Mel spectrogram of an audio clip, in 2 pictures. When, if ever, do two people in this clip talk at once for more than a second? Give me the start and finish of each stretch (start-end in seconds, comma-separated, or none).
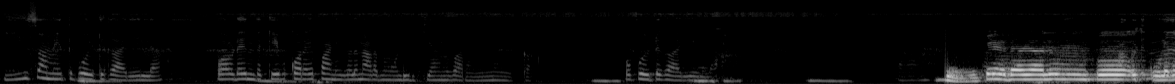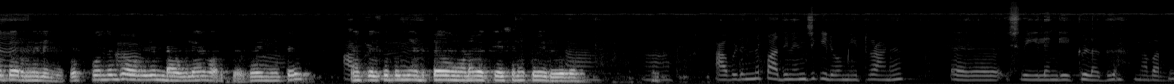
none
